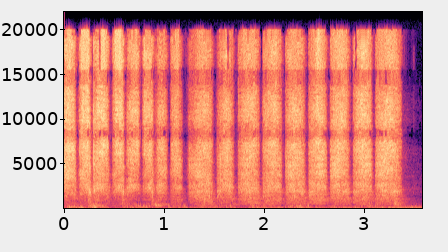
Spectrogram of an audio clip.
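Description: A car door on a Kia being hand sanded with a sanding block, heard as fast, even back-and-forth scraping strokes, close and steady, ending abruptly, with no talking.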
